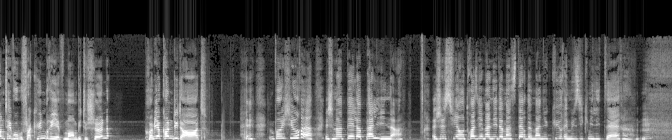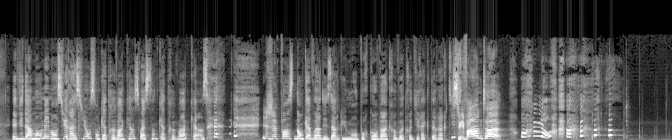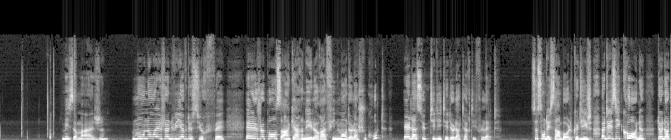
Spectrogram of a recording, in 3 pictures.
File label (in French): Voix Off CREATION DE PERSONNAGES; Le casting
